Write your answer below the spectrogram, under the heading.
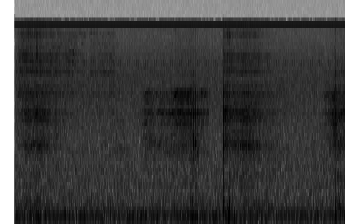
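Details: A sleeping puppy breathes softly in a small indoor room: gentle hissing breaths about every one to two seconds over a steady low hum, an early quiet stage before heavier snoring starts.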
